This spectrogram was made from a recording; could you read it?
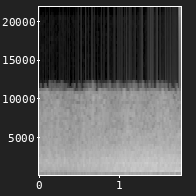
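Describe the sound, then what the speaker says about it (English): Stadium crowd in the cricket video game Cricket 26, a steady dense roar of cheering that swells slightly toward the end, sustained and without individual voices standing out. "There's an almost tangible fervour throughout the crowd at the moment."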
